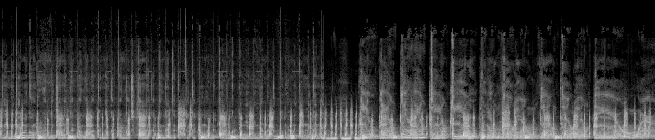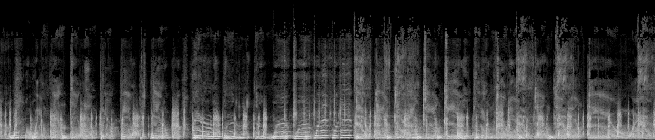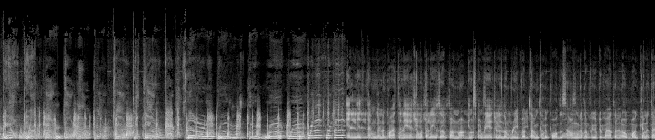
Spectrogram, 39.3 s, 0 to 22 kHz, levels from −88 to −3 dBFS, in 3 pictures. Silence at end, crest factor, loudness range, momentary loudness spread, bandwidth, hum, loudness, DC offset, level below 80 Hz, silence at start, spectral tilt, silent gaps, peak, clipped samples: 0 s; 20 dB; 3 LU; 5 LU; 19 kHz; none; -21 LUFS; under 0.1%; -74 dBFS; 0 s; -2.5 dB/octave; none; -2 dBFS; under 0.1%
